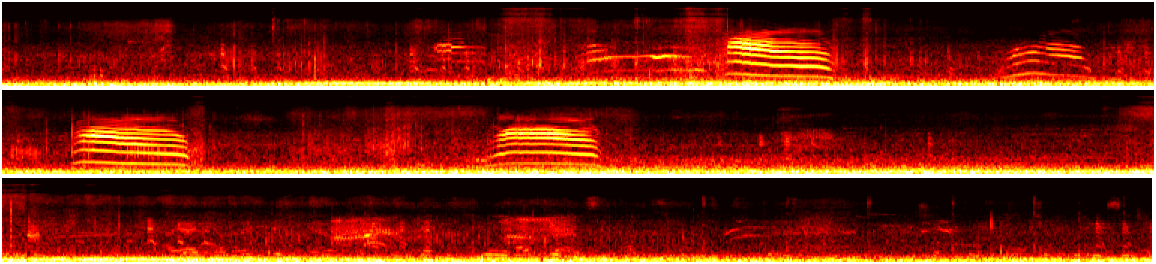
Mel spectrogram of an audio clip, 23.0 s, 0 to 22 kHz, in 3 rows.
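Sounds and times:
low background rumble: 0:00.0 - 0:23.0
cat meowing: 0:02.7 - 0:11.9.

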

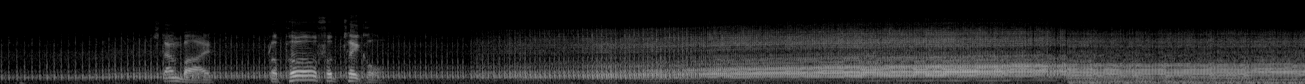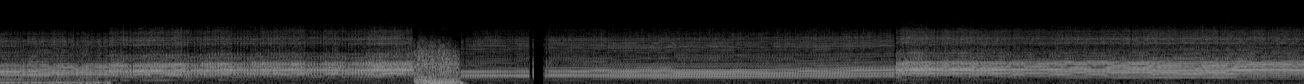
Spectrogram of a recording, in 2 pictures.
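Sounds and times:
propeller aeroplane engine: 0:00.0 - 0:07.3
deep rumble: 0:17.2 - 0:17.8.

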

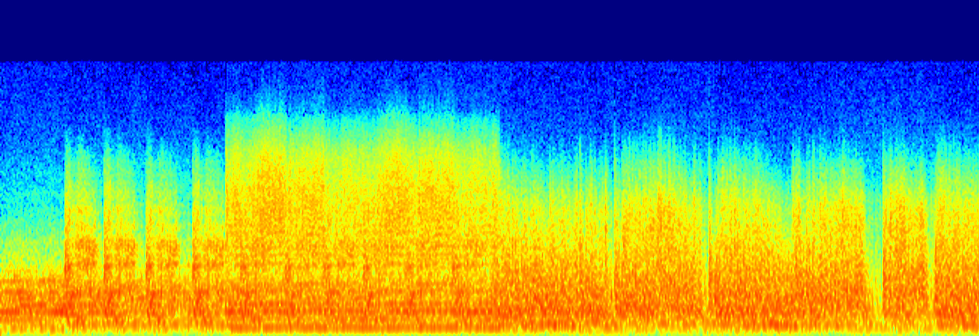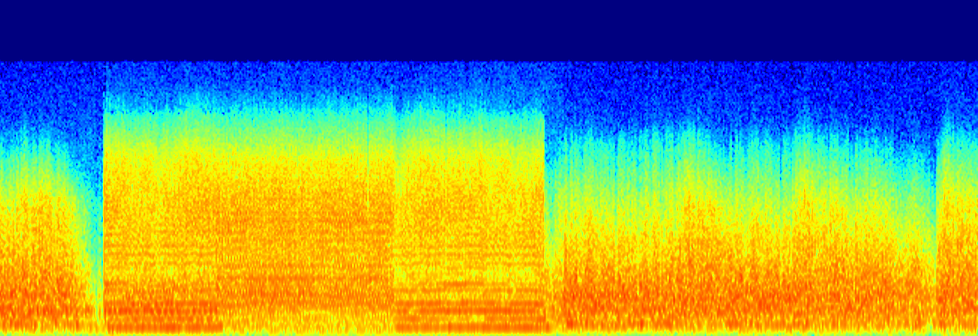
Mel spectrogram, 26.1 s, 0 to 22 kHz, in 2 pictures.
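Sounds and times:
rumble of explosions: 0:00.0 - 0:26.0
gatling gun firing: 0:00.9 - 0:20.8.

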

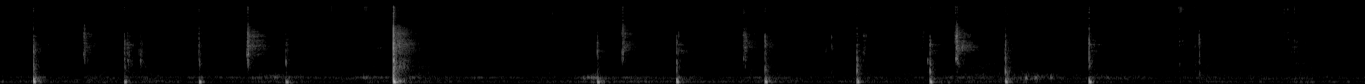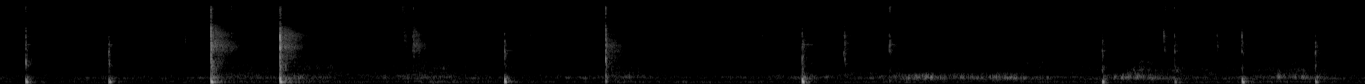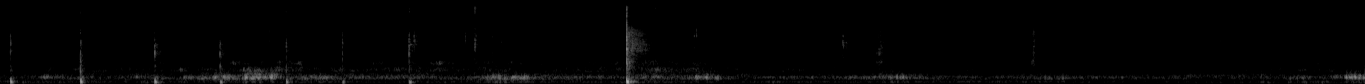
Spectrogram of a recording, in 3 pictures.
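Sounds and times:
volleyball slapping off forearms: 0:04.0 - 0:04.3, 0:15.7 - 0:16.8, 0:33.6 - 0:33.9.

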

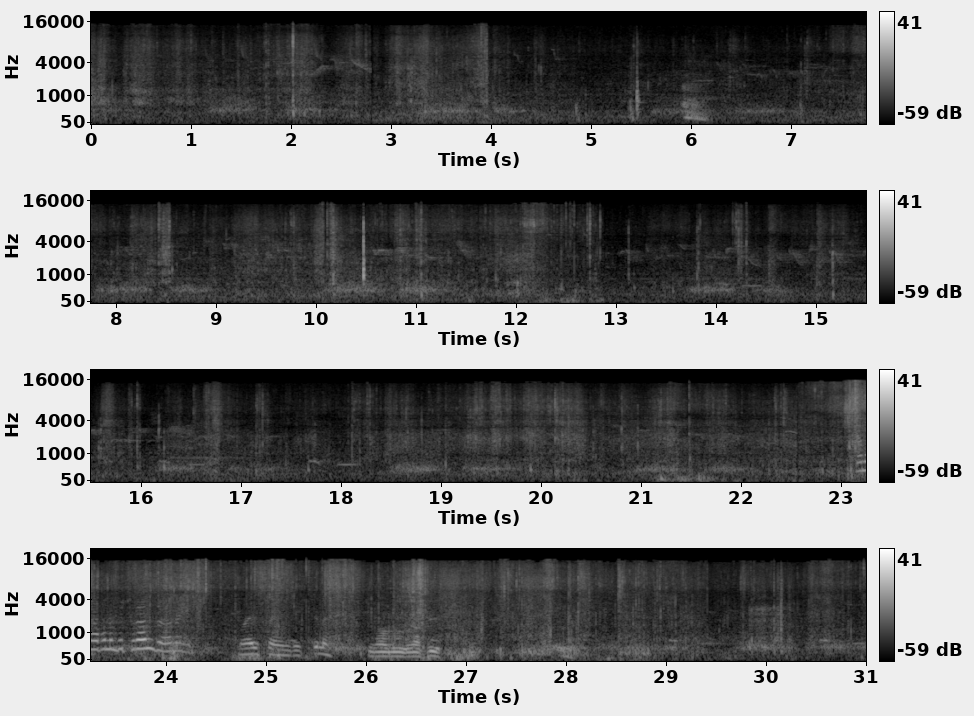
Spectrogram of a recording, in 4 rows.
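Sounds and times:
birds calling: 0:01.0 - 0:31.0
leaves rustling and snapping: 0:09.7 - 0:13.2.

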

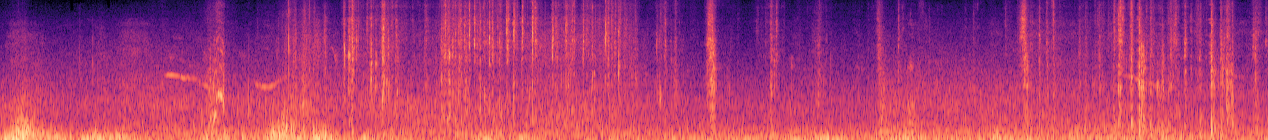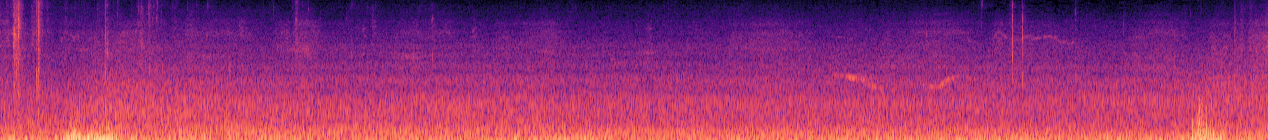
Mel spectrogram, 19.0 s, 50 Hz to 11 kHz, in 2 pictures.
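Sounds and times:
wind rumble on microphone: 0:00.0 - 0:19.0
bag rustling and clicking: 0:02.2 - 0:06.7, 0:07.6 - 0:09.9.

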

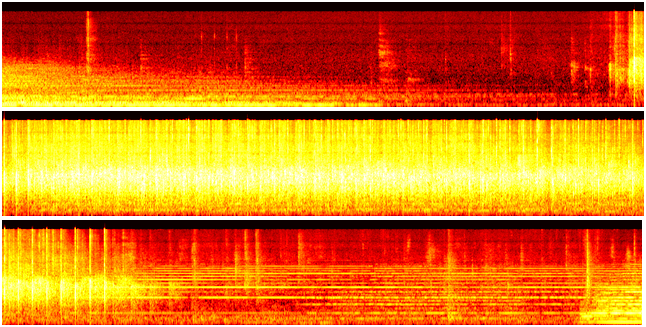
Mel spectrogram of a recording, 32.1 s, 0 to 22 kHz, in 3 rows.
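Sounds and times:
audience applause: 0:09.5 - 0:24.9
concert band held note: 0:21.7 - 0:26.8.

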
